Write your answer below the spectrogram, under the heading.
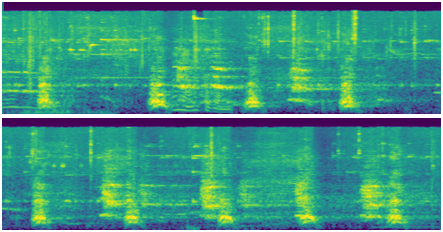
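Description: Kangal shepherd dogs barking, about a dozen barks coming singly and in quick twos or threes at an uneven pace.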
